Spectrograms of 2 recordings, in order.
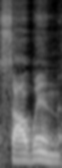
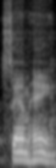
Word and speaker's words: Samhain: everything you get in saw win or Samhain however you want to pronounce it and I know for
